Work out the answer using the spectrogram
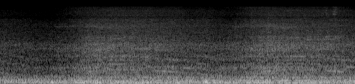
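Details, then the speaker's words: Nissan Calibre after treatment for throttle delay and low power: engine revs with a steady, full low rumble, no hollow breathy note, responsive around 1,000–2,000 rpm; smooth with power restored. "Pero iba na yung tunog niya, oh. Pulido na. No? Kanina singaw eh. May power na."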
